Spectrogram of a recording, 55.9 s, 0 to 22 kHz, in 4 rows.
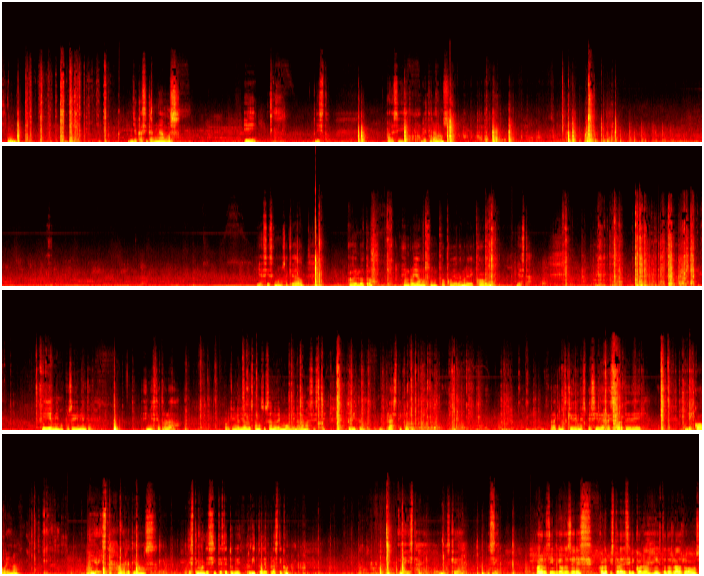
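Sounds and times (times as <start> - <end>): faint low hum: 0.0 - 55.9
clicks and taps handling wire: 8.0 - 13.6, 31.4 - 53.4.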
